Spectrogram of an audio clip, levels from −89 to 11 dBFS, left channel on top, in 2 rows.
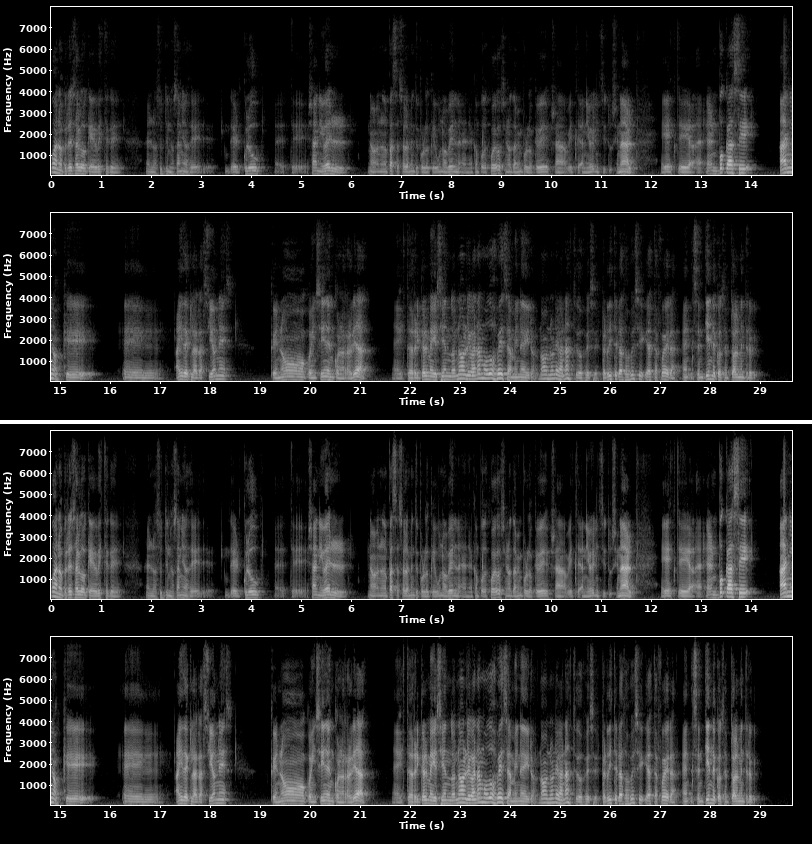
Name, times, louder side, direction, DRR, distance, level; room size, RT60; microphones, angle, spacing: voice 1, 0.0-1.4 1.9-4.2 4.5-5.9 6.3-14.0 14.6-15.7 16.2-17.0 17.3-18.4 19.2-21.2 21.6-28.9, right 3 dB, 45° right, 0.8 m, -27 dB
11.5 x 8.4 x 6.3 m
head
